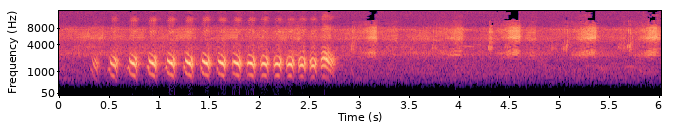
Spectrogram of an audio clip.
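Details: A barred antshrike sings a loud, accelerating string of about fifteen hooked, nasal notes, ending abruptly on a rising, emphatic note. Pulsing insect calls fill the remaining seconds.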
